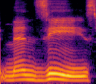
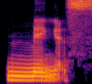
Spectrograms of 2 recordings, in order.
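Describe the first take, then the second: First: It is said with a z sound, like 'Menzies'. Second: It is said with a g sound, like 'Mingus'. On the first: "they pronounced his name the English way" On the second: "rather than the Scottish way"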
